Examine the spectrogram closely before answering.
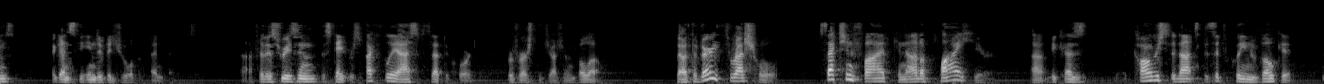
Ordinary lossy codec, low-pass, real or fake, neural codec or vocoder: MP3, 32 kbps; 7.2 kHz; fake; codec, 24 kHz, 3 kbps, HILCodec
